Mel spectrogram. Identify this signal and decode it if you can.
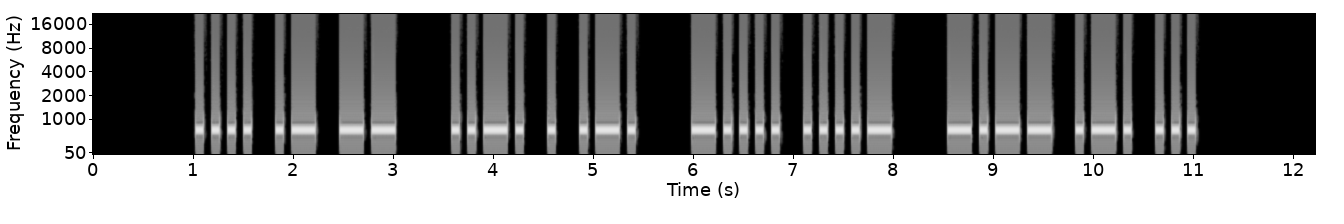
Morse code, heard as a keyed tone, about 15 wpm, 700 Hz. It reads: HAM FER 64 YRS
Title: K1USN SST QSO Practice 15wpm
